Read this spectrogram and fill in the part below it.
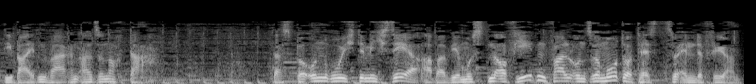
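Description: A man's voice: mid-range voice, expressive, moderate pace, lightly acted. A man playing a composed first-person storyteller, reading scripted narration for a radio play. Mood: composed, reflective. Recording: dull old cassette, faint music behind.

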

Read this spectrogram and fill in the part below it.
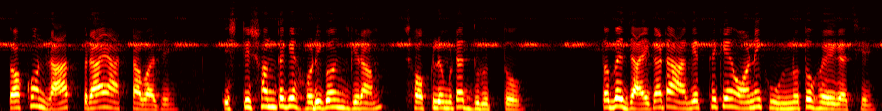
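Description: A man's voice: on the high side, darkish tone, dull audio, a little hiss or hum. A man narrating a scripted ghost story in the first person. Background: background music.

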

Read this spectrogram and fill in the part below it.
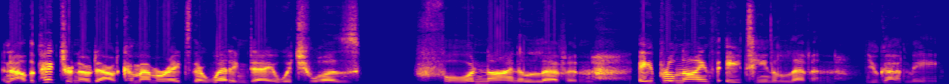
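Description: A woman playing a self-assured, scholarly researcher in a video game, precise and theatrical with deliberate emphasis. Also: sits low, lively intonation, bright, forceful tone, dry recording, exaggerated voice, low-quality recording. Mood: brisk, learned.

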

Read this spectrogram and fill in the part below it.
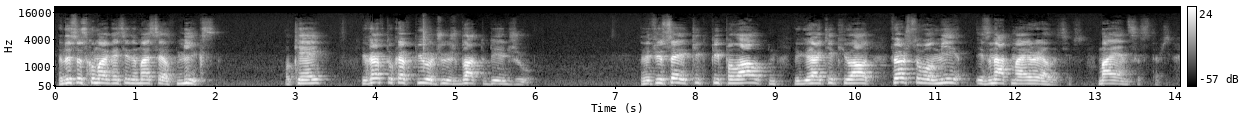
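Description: A young man with a Russian accent rants into his webcam from a small bedroom, heated and swearing. His voice is bright and piercing, pitched a little high for a man. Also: moderate pace. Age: young adult. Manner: heated, profane, gesturing a lot. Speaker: vlogger. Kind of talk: angry webcam rant. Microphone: webcam built-in mic.

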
